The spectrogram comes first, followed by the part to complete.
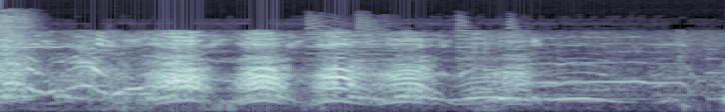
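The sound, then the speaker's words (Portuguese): Husky sled dogs of a sled race in Alaska bark and yelp in a rapid, excited chorus, several loud barks overlapping with higher whining yips, and no one speaking. “Existe uma corrida de trenóis puxadas por, pelos aqueles cachorros huskies,”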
